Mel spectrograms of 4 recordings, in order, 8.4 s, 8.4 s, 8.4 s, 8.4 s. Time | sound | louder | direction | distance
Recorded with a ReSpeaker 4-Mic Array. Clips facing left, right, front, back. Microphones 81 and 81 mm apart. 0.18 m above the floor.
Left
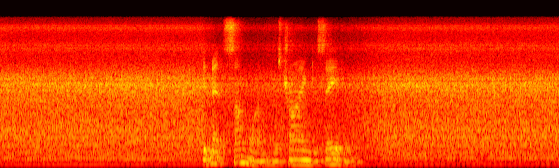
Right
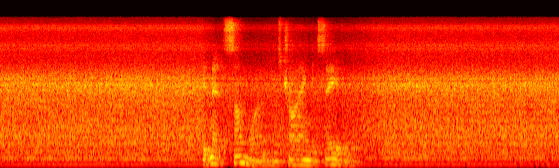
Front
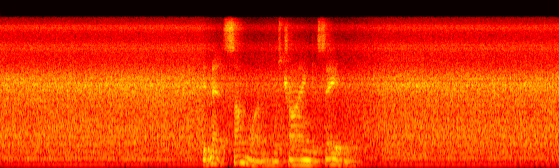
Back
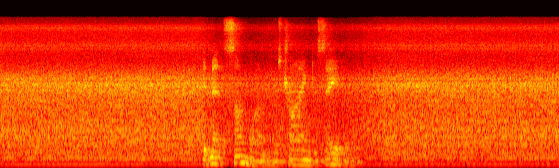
3.0 | a man speaking | even, even | 50° right | 1.6 m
